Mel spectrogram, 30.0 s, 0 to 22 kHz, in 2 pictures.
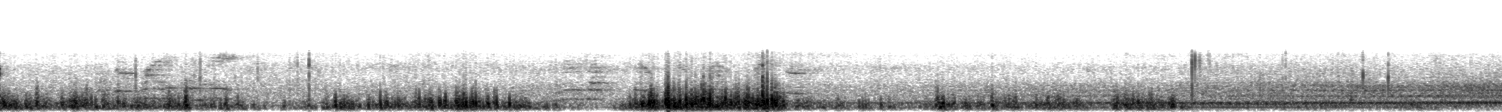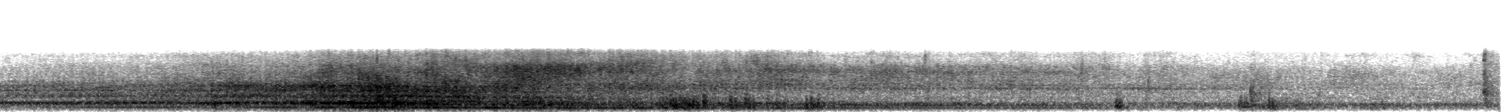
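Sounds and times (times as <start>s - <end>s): vehicle engine hum: 0.0s - 30.0s.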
